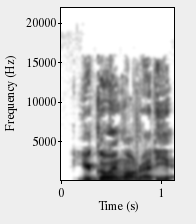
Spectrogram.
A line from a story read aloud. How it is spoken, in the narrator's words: asks Sapna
